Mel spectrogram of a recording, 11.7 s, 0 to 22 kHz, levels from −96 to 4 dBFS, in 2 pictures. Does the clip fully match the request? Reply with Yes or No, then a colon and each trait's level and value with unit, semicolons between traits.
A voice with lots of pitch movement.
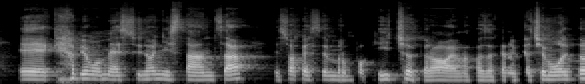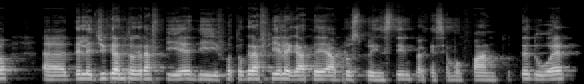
No: average, 2.8 semitones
